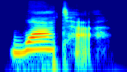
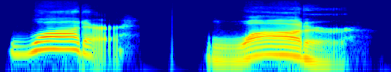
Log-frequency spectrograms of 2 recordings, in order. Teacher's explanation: When a T is between 2 vowel sounds, Americans don't say T, we say a very quick D. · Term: flap T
